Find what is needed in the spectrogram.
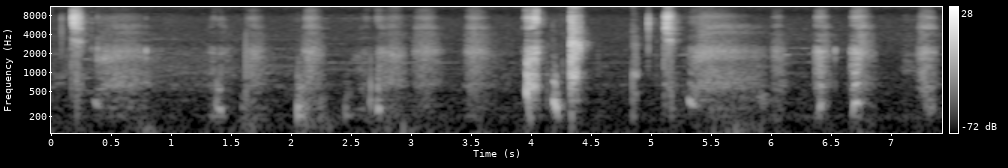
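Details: Person feeling very sneezy with tickly, fast-coming sneezes: a run of quite breathy, powerful, partly held-back sneezes, each a sharp burst of air with short breaths between. Repeated stifled sneezing.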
